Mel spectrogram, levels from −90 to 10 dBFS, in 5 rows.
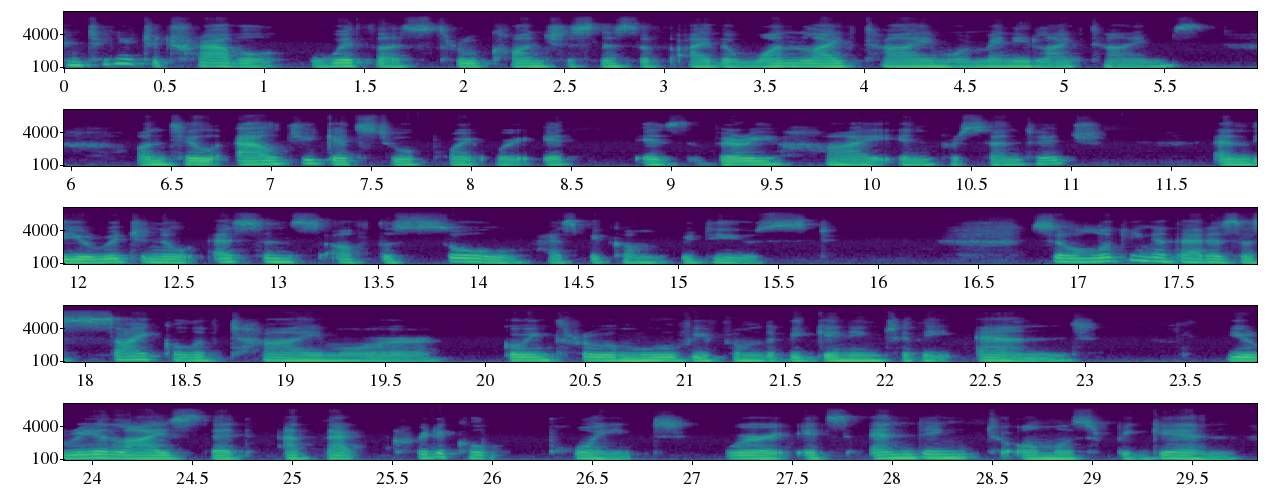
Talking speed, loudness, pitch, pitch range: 140 wpm, -27 LUFS, 145 Hz, 135-155 Hz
